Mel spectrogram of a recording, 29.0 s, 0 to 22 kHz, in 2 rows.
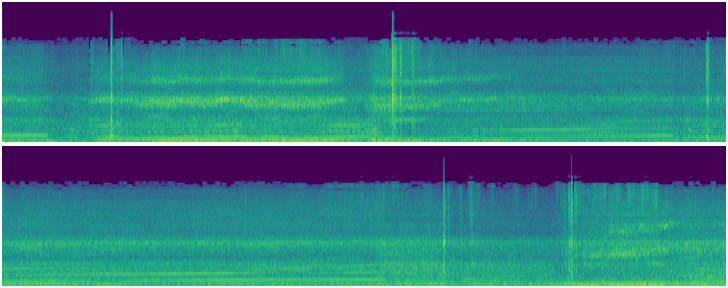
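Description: Skoda Octavia 1.8T's turbocharged four-cylinder engine, fitted with a Supersprint exhaust and K&N air filter, heard from inside the cabin at speed on track. The engine pitch climbs slowly under acceleration and drops back twice at gear changes, with a few sharp knocks along the way.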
